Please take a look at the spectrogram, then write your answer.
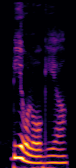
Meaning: biology
- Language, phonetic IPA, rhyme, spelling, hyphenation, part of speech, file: Hungarian, [ˈbijoloːɡijɒ], -jɒ, biológia, bi‧o‧ló‧gia, noun, Hu-biológia.ogg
